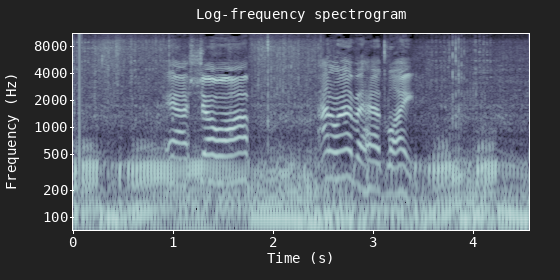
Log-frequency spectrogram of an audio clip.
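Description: Another dirt bike engine revs up and down shrilly ahead.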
